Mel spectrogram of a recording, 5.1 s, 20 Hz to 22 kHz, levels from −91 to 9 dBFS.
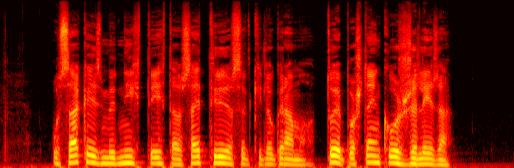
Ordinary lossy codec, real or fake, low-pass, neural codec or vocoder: none; real; none; none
